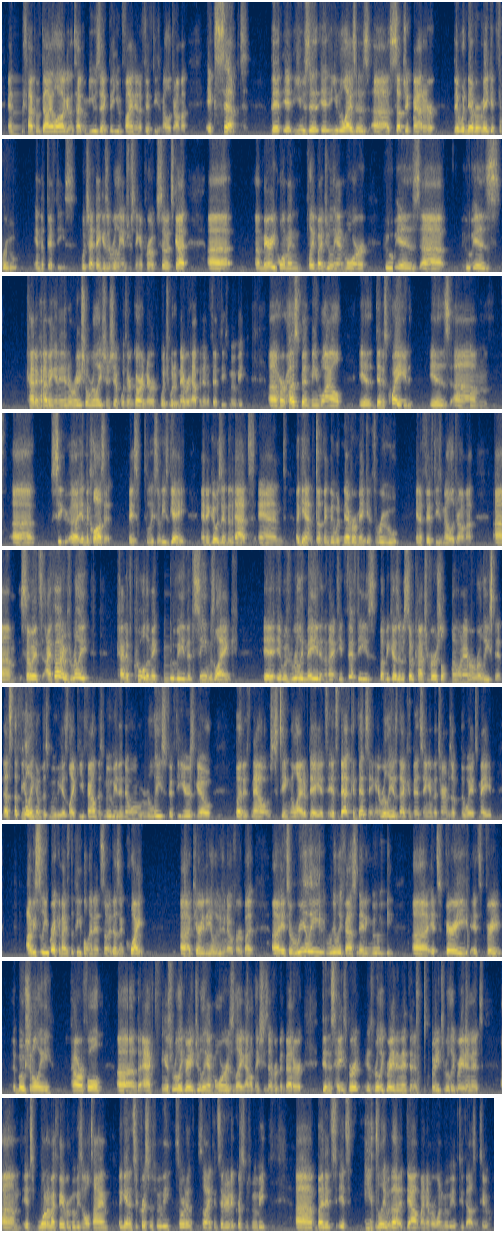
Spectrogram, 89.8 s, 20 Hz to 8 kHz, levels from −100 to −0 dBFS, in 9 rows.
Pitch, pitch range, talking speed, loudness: 150 Hz, 135-165 Hz, 195 wpm, -19 LUFS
